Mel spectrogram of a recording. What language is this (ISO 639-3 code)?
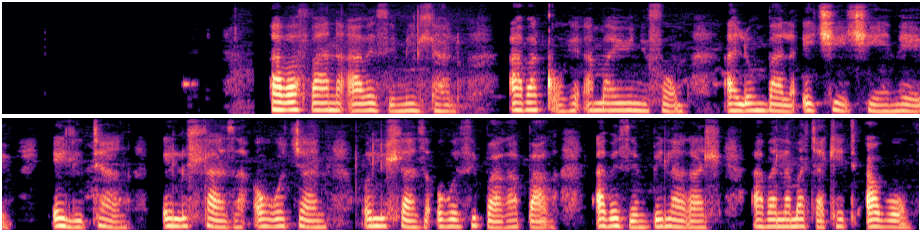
nde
